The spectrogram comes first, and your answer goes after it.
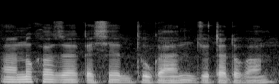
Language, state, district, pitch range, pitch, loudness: Kokborok, Tripura, Dhalai, 90-110 Hz, 100 Hz, -19 LUFS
